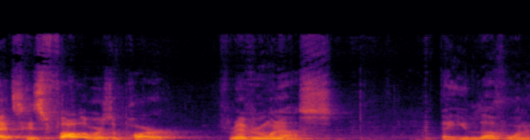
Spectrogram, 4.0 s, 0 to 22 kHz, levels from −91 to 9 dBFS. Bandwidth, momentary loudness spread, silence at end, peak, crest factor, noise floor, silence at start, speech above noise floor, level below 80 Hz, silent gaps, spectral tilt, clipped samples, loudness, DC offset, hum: 17 kHz; 15 LU; 0 s; -2 dBFS; 18 dB; -51 dBFS; 0 s; 33 dB; -62 dBFS; none; -5.5 dB/octave; under 0.1%; -19 LUFS; under 0.1%; none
